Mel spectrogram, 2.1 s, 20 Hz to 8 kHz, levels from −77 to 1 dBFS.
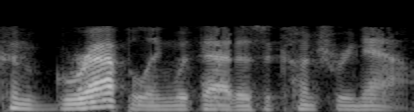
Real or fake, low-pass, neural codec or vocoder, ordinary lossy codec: fake; 7.2 kHz; codec, 16 kHz, 0.2 kbps, FocalCodec; AAC, 16 kbps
